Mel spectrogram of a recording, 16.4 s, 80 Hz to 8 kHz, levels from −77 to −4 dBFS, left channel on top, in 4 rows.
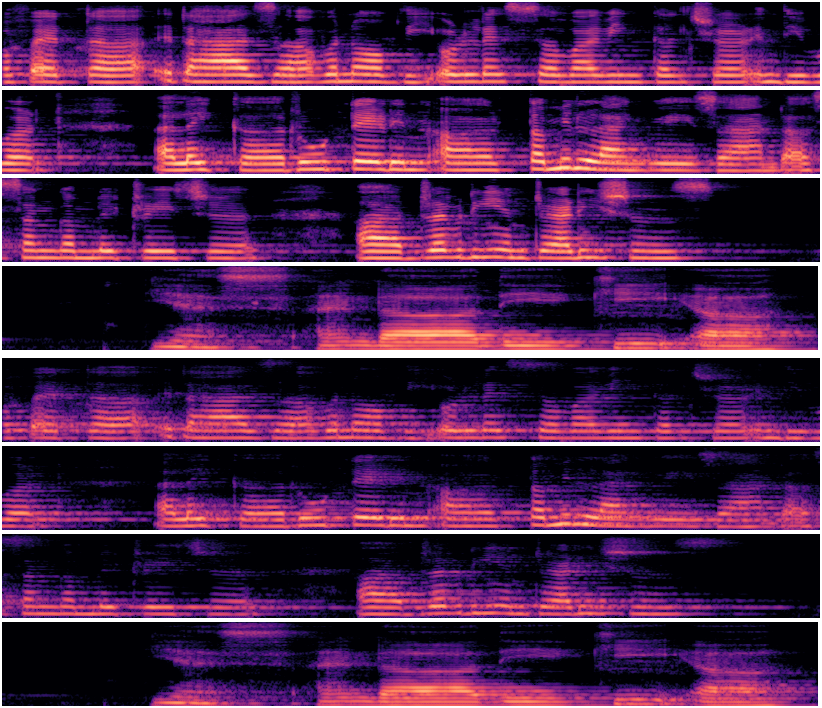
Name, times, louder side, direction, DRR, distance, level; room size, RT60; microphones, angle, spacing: voice 1, 0.0-4.3 4.9-9.5 10.0-11.7, left 8 dB, 65° left, 15 dB, 0.4 m, -20 dB
voice 2, 13.0-16.2, left 4 dB, 20° left, 10 dB, 0.6 m, -23 dB
13.0 x 8.7 x 6.0 m, 1.4 s
head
